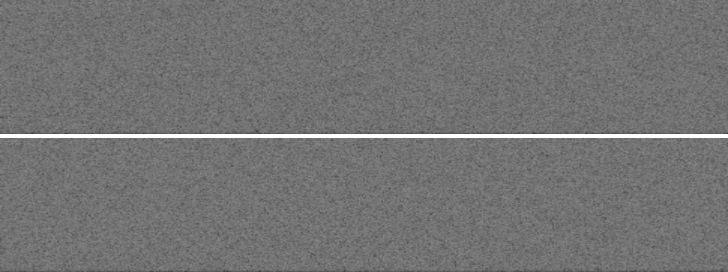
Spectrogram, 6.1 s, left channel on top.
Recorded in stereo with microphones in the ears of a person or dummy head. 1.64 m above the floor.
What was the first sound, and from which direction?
Only background noise.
